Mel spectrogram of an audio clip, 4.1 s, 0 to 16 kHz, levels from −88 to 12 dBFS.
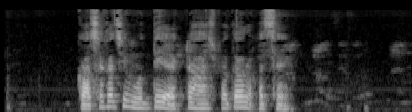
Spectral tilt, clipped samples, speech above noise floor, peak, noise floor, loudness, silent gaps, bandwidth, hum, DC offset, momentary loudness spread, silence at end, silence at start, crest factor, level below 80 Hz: -4.5 dB/octave; under 0.1%; 43 dB; -4 dBFS; -63 dBFS; -20 LUFS; none; 11.5 kHz; none; under 0.1%; 4 LU; 1.2 s; 0.75 s; 18 dB; -58 dBFS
